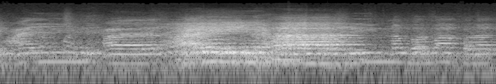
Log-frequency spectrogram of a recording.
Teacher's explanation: 2 number মাখরাজ, হলকের মধ্যখান হইতে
